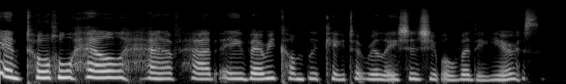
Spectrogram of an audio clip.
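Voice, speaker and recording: A woman with a non-native accent speaks at a fairly slow pace, her high pitch carrying lively intonation. Her tone is dark and mellow, and the sound is dry and close with no echo. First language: not English. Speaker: vtuber streamer. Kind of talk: casual chat.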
